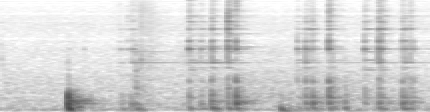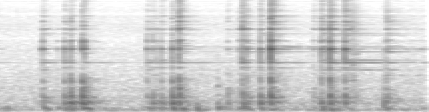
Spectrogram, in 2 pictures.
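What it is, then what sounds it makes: Stainless steel tumbler. A hand-sized, hollow, red-painted stainless steel tumbler shaped like a drink can, with a steel base, is set down on a table with a low thud. It is then tapped with the fingernails around its sides in quick clustered bursts of bright, short metallic clicks and clinks.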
